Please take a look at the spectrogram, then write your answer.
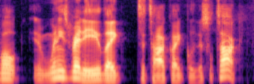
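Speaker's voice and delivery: ordinary delivery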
